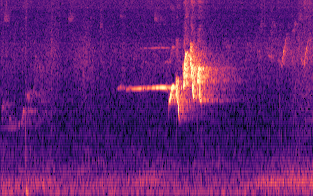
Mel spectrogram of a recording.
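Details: Japanese bush warbler in song at Zuisen-ji temple, Kamakura, Japan: a sustained level whistle leads into a loud rapid trilled flourish, with faint thin notes from other birds afterward and a soft rumbling background.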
